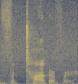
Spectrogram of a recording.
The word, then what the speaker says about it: photograph: two words photograph and photographer look at its photograph here photograph I make the emphasis here photographer I will make the emphasis in the two now imagine that you're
